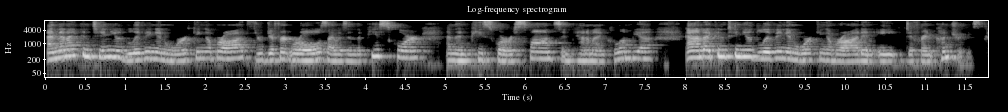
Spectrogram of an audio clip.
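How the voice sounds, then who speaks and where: Speaking at a fairly quick pace with lively intonation, a woman with an American accent has a medium pitch, and the room echo is audible. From California. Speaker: exchange program staff presenter. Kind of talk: webinar presentation. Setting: video call.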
